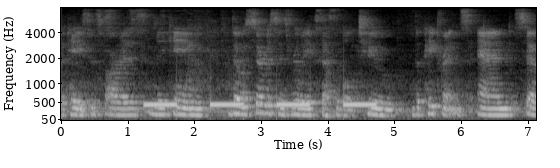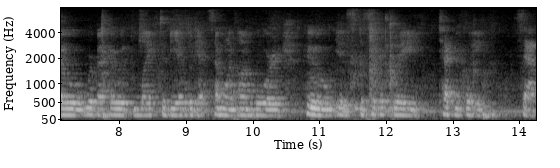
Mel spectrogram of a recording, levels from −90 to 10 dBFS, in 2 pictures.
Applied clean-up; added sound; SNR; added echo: none; Telephone; -3 dB; reverberation time 0.6 s.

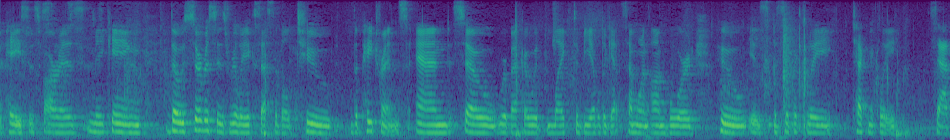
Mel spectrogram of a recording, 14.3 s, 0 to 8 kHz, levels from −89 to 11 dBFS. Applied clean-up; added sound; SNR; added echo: none; none; none; none.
